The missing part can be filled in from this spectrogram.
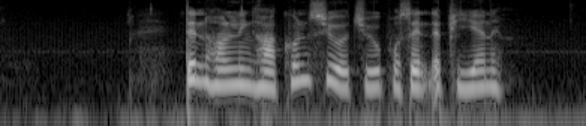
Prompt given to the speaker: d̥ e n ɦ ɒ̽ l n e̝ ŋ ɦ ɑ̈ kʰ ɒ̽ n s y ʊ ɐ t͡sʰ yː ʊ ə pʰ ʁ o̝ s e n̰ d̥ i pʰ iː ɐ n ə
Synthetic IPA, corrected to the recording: d̥ e n ɦ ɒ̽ l n e̝ ŋ ɦ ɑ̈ kʰ ɔ̽ n s y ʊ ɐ t͡sʰ yː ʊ ə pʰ ʁ o̝ s e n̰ d̥ æ pʰ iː ɐ n ə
